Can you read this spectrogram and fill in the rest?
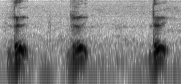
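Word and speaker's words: ऌ: से उच्चारण होता है, किंतु थोड़ा हल्का सा ला करके आप बोलेंगे तो ये भी वहाँ पे आ जाएगा, जैसे ल ल ल, ऐसा इसका भी उच्चारण होता है।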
